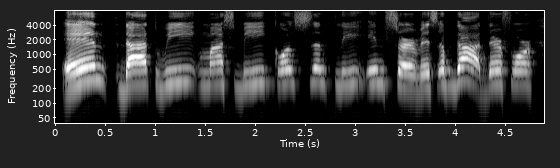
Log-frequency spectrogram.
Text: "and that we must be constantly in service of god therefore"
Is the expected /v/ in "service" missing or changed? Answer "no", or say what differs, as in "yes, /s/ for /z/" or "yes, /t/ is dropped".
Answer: no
